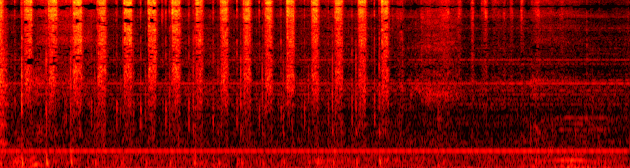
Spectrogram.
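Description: Quick, even rubbing strokes, about four a second for close to four seconds, as a cow's hoof is scrubbed clean with a hand-held scrubber and wash.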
